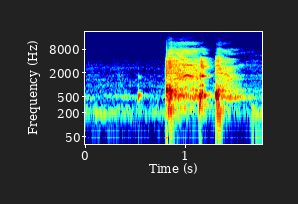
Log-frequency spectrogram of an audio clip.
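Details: Adult who is sick and still stuffed up with a cold: two loud, harsh cough bursts close together in a quiet room.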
